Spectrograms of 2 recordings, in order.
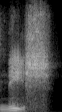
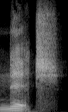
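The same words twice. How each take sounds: First: The word is said with a French-like sound. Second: The word is said with an English-like sound. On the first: It is the proper but snobby way to say it. "the proper pronunciation is niche, and I absolutely hate that pronunciation. It's it's really snobby" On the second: It is the everyday, unpretentious way to say it. "So I always say niche"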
